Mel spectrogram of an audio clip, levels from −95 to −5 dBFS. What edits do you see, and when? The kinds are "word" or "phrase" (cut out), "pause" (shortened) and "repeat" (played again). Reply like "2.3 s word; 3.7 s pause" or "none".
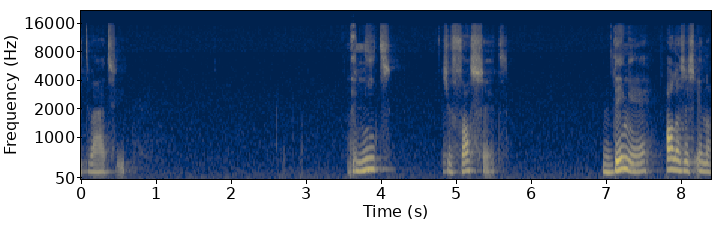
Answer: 3.6 s word; 4.8 s word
